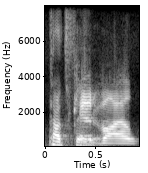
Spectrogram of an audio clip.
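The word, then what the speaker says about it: Cadfael: Cadfail is the Welsh pronunciation. Okay, Cadfail, Cadfail, okay, yeah. With the V sound.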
